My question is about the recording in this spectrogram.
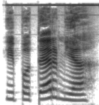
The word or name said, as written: hipotermia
